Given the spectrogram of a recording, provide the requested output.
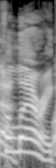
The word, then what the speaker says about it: Cavallari: The former Bears quarterback with his wife, Kristen Cavallari, excuse me if I'm butchering that name, were actually Cavallari. – Stuck. – Cavallari.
